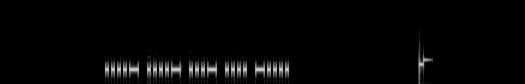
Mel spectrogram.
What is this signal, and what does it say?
Morse code, heard as a keyed tone, about 42 wpm, 700 Hz. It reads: 44VH6
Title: Five Challenging Letter-Number Combinations 40wpm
